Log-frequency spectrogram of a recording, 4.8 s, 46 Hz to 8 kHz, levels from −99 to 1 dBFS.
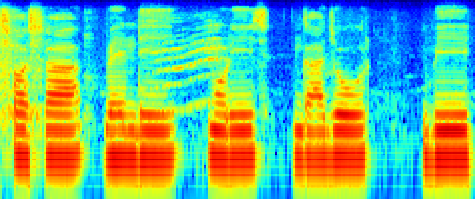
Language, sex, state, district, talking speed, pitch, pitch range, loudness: Bengali, male, West Bengal, Cooch Behar, 75 wpm, 135 Hz, 135-140 Hz, -15 LUFS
